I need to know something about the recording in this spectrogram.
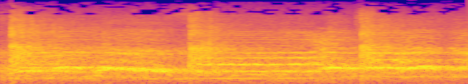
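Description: A row of men chanting a sung verse together in unison, with a sharp group handclap about once a second, at the start, about a second in and near the end.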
